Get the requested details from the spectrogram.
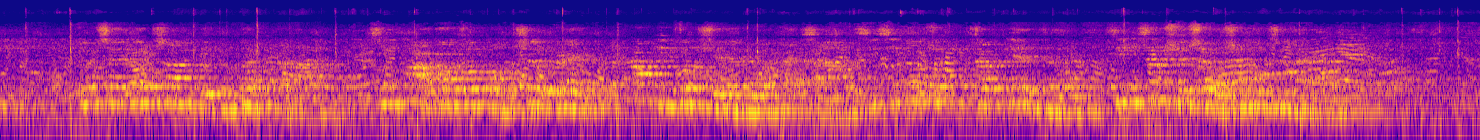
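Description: A group of young girls chants loudly together nearby in a large echoing hall.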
